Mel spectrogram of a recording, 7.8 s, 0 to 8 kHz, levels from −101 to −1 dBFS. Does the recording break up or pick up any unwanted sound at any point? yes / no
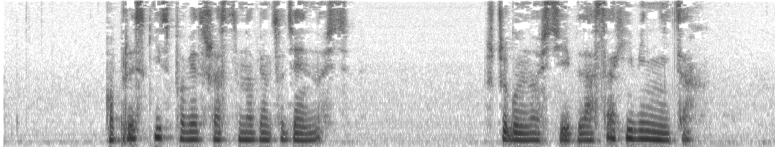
no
